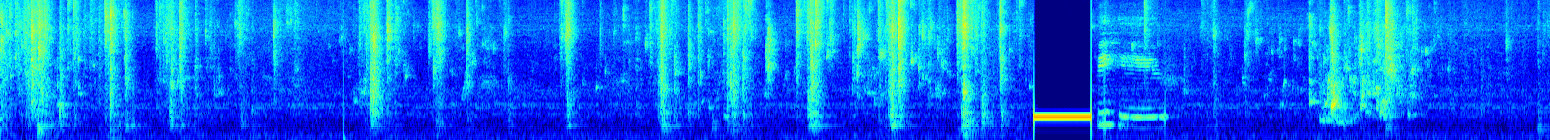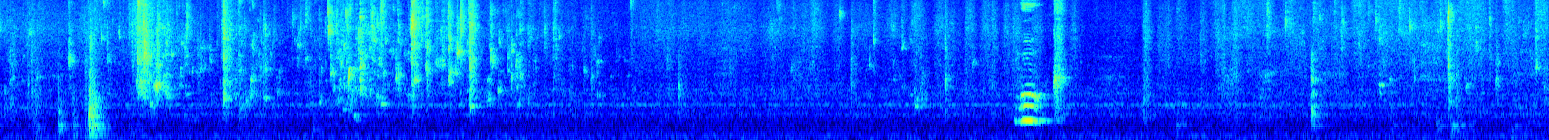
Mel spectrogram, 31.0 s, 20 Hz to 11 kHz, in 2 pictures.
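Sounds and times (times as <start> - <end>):
bath water splashing and sloshing in a bathtub: 0.0 - 10.3, 11.4 - 30.9
steady electronic beep: 10.4 - 10.9.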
